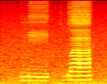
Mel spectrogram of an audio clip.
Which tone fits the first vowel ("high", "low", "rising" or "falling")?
low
